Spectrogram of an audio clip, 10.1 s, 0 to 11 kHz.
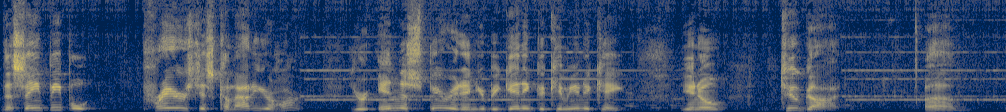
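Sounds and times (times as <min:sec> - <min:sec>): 
speech: 0:00.0 - 0:08.5, 0:09.2 - 0:09.7
faint steady hum: 0:00.0 - 0:10.0
phone ringing: 0:02.8 - 0:07.2, 0:07.9 - 0:10.0.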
